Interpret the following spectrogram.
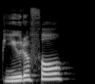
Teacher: in the word beautiful, the stress is on the first part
